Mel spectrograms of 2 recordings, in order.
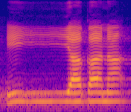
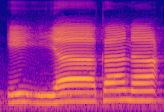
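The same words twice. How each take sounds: First: Iyyaka na- chanted with the doubled y too short; wrong reading. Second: Iyyaka na- drawn out slowly with a heavy double y; doubled ya. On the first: Teacher shows students the wrong Iyyaka reading. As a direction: demonstrate the forbidden short Iyyaka. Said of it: "tidak boleh". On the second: Teacher demonstrates tasydid on Iyyaka. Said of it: "di situ pakai tasdid". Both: Shown as a demonstration.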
